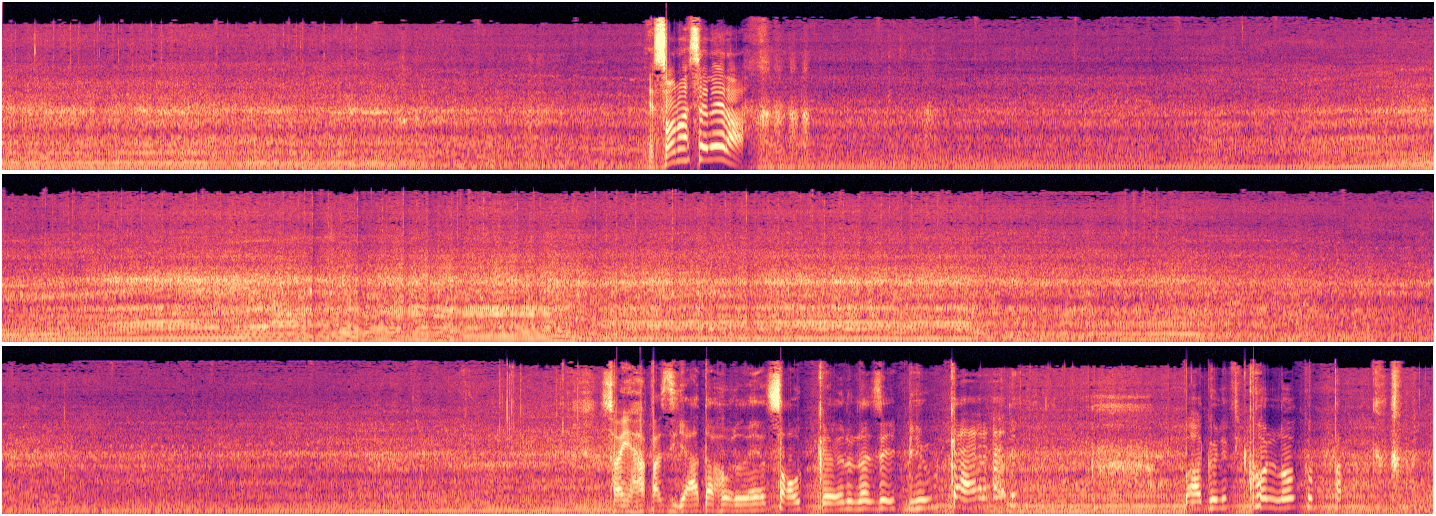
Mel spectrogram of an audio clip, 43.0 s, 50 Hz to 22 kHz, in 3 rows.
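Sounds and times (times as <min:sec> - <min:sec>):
motorcycle engine revving: 0:00.0 - 0:06.6, 0:07.5 - 0:42.9.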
